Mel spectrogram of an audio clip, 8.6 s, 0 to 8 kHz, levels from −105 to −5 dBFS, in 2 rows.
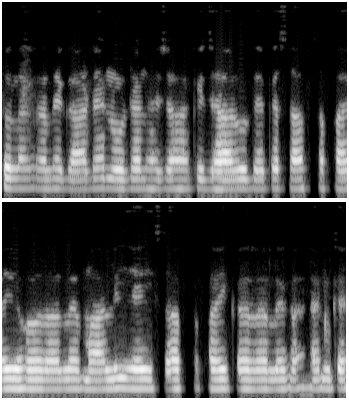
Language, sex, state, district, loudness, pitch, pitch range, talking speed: Magahi, male, Bihar, Lakhisarai, -19 LUFS, 145 Hz, 145-150 Hz, 160 wpm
